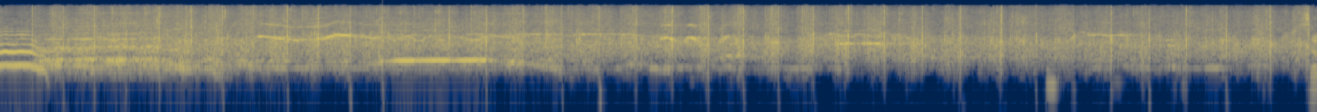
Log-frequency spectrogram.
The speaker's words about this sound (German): Also kommt aufstehen, wir klatschen und jubeln unserem Gott zu. Woo!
